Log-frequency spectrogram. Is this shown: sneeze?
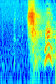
yes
